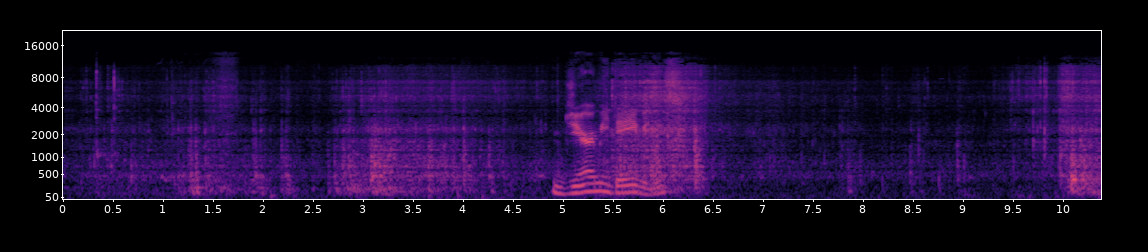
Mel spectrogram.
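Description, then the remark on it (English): Water sloshes and laps around a small rowboat as it comes in to dock, a steady moderate wash throughout, with a short spoken phrase cutting in midway. “All right, so we dock our boat.”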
